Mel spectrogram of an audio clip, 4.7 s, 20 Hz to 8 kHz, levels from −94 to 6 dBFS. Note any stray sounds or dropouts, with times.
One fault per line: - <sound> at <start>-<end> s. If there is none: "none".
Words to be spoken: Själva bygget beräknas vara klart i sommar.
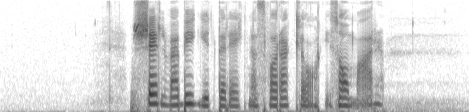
none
